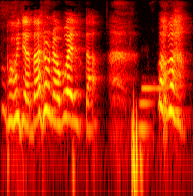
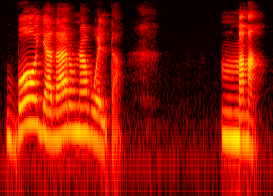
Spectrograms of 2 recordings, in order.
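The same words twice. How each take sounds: First: It is said sadly, with tormented breathing. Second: It is said in a neutral tone.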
